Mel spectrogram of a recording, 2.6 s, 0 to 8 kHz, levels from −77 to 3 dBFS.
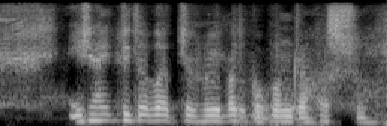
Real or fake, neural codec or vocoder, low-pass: fake; codec, 16 kHz in and 24 kHz out, 0.6 kbps, FireRedTTS-2 codec; 7.2 kHz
